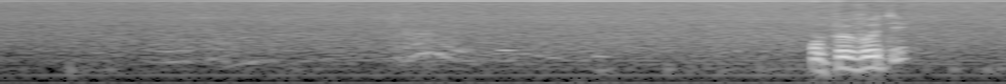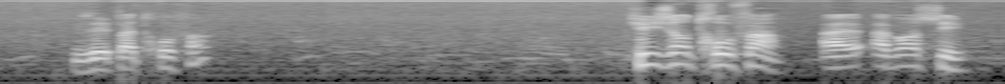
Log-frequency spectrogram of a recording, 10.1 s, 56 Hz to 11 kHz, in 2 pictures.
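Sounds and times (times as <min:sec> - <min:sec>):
steady background hiss: 0:00.0 - 0:10.0
distant murmuring voices: 0:06.4 - 0:08.3.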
